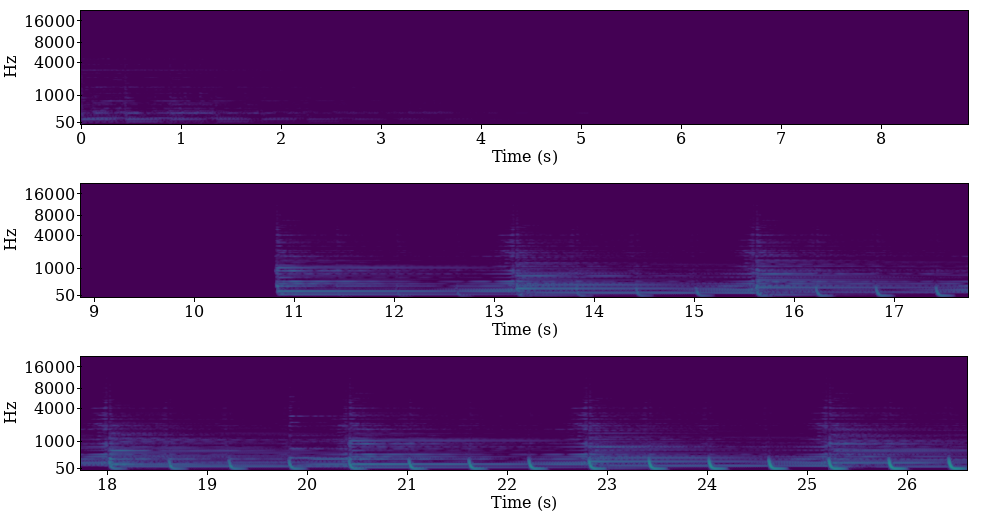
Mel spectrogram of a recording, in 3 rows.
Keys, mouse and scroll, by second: 0.2 click, 1.1 click, 1.7 click, 2.5 right click, 3.2 click, 4.0 click, 4.5 click, 5.1 click, 6.6 click, 7.0 click, 8.3 click, 9.3-10.0 scroll, 10.4 scroll, 12.4 alt+middle click, 13.7 alt+middle click, 14.1-14.4 scroll, 14.5 click, 15.6 click, 16.5 click, 18.4 click, 19.2 click, 19.6 click, 20.0 click, 20.5 click, 21.2 click, 21.7 click, 22.4 click, 24.8 click, 25.3 click, 26.2 click.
